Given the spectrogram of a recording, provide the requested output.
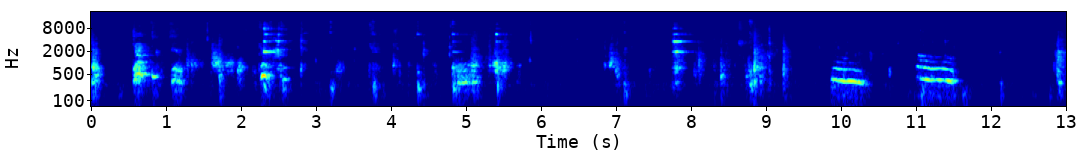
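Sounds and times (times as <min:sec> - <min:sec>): wet chewing and mouth smacks: 0:10.4 - 0:11.0.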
